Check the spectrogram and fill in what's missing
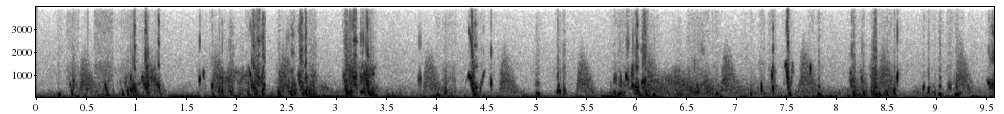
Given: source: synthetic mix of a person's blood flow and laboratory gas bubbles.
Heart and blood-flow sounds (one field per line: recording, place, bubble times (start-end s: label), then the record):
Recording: Doppler ultrasound of blood flow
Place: subclavian vein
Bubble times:
0.20-0.27 s: bubbles
0.30-0.43 s: bubbles
0.48-0.52 s: bubbles
0.57-1.29 s: bubbles
1.60-2.29 s: bubbles
2.39-2.83 s: bubbles
3.05-3.44 s: bubbles
3.81-3.86 s: bubbles
3.98-4.19 s: bubbles
4.28-4.49 s: bubbles
4.52-4.58 s: bubbles
4.97-5.06 s: bubbles
5.17-5.31 s: bubbles
5.72-6.23 s: bubbles
6.35-6.83 s: bubbles
7.12-7.18 s: bubbles
7.22-7.41 s: bubbles
7.46-7.58 s: bubbles
7.71-7.88 s: bubbles
8.11-8.65 s: bubbles
8.83-9.28 s: bubbles
9.49-9.59 s: bubbles
From the record:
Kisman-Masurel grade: 243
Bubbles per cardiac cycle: several, 3 to 8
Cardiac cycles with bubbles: 100%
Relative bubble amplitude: loud (0.450 to 0.775)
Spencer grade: 3 (all of the cardiac periods contain showers or single bubble signals, but not dominating or overriding the cardiac motion signals)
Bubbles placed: anywhere in the cardiac cycle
